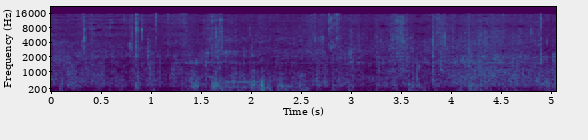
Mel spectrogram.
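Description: Wind buffeting the microphone in uneven gusts, with water sloshing against a small boat's hull on choppy sea.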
